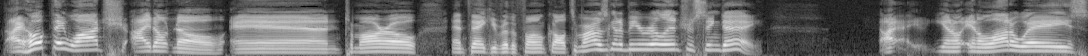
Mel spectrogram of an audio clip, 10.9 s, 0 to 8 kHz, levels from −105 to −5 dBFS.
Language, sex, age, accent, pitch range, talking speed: English, male, 40-59, American, 160-220 Hz, 175 wpm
